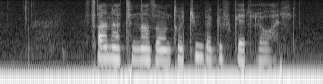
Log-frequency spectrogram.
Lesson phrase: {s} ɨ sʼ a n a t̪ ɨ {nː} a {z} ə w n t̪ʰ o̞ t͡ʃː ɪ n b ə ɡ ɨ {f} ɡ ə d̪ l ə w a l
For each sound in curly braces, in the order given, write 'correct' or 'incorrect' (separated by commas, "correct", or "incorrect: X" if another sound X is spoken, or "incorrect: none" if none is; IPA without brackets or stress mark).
incorrect: h, correct, correct, correct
